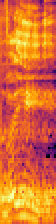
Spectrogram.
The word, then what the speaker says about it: وحی: یہ وحی نہیں بولا، یہ لفظ اکثر غلط بولا جاتا ہے، وحی نہیں، یہ اس کا صحیح تلفظ یہ وحی ہے، واؤ کے اوپر فتح ہا ساکن ہے اور پھر یا پہ وقف کر کے ہم اسے وحی نہیں پڑھیں گے بلکہ وحی پڑھیں گے۔ تو نبی کا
